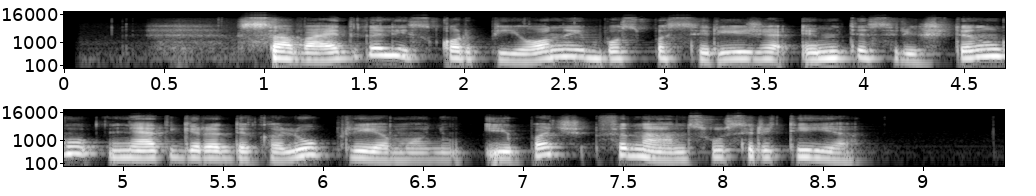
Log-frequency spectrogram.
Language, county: Lithuanian, Alytus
